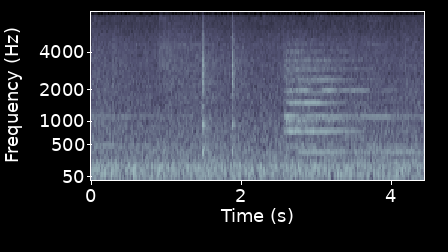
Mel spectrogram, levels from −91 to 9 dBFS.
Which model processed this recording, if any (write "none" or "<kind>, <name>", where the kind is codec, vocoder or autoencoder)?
vocoder, BigVGAN v2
